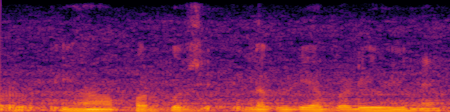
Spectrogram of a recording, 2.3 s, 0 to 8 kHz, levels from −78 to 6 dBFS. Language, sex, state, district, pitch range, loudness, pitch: Hindi, male, Uttar Pradesh, Shamli, 110-120 Hz, -14 LUFS, 115 Hz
